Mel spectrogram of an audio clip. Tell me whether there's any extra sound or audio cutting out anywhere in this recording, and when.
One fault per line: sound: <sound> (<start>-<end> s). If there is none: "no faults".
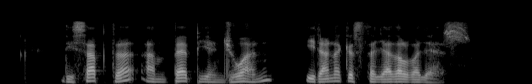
no faults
